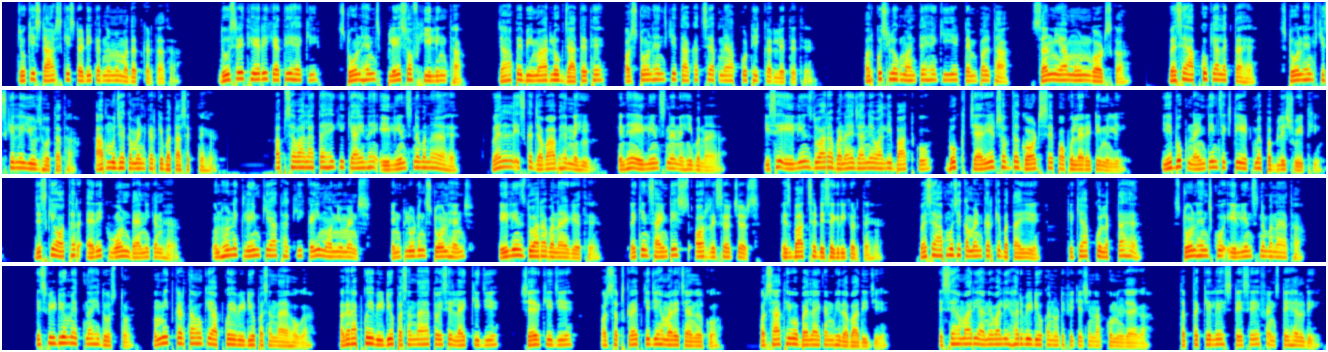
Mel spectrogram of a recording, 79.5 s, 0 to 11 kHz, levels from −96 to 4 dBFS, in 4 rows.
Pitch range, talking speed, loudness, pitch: 135-170 Hz, 170 wpm, -19 LUFS, 155 Hz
